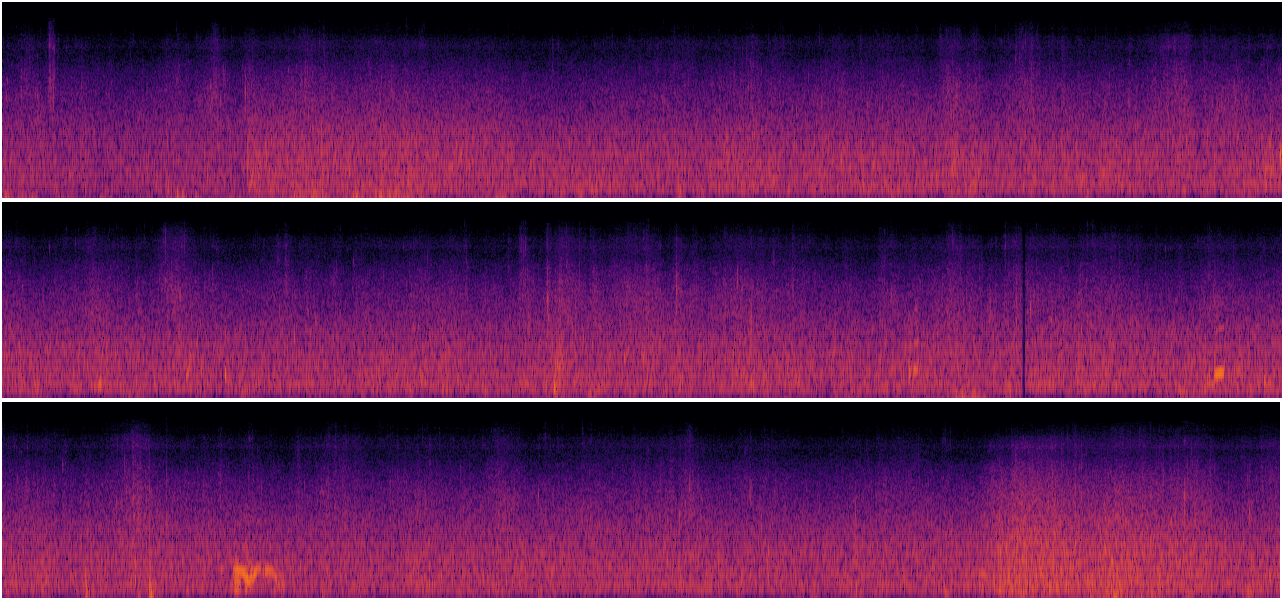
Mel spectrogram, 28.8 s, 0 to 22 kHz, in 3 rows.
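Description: Fast river current rushing steadily around a packraft, with scattered small splashes and drips from the paddle. About 27 seconds in, the water splashes louder against the raft's bow for a moment.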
